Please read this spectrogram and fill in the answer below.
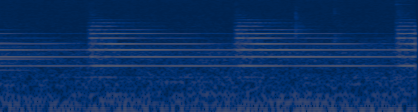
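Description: Bell-like chime struck about every second and a half, each stroke ringing on with clear, steady overtones.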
